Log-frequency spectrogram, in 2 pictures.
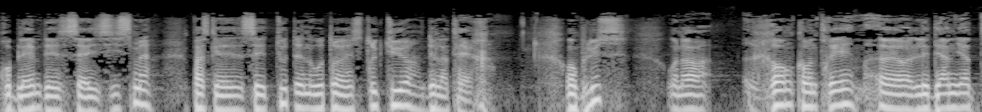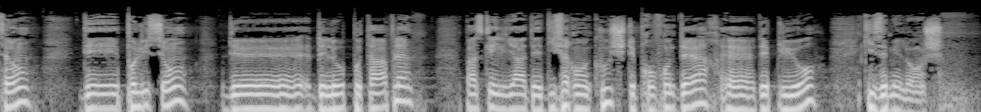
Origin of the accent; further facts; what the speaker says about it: Germany; French is a second language; Chez nous, en Allemagne, les kilowattheures est récompensé avec 30 à 35 euros.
